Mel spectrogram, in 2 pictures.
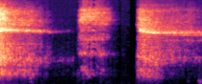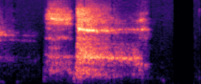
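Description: Slow, deep breaths in and out, audible and close, repeated about five times with short pauses between them, demonstrating a breathing exercise for calming nerves.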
